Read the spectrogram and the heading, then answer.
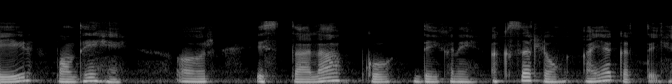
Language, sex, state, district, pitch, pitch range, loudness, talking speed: Hindi, male, Uttar Pradesh, Etah, 130 Hz, 120-145 Hz, -30 LUFS, 115 wpm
